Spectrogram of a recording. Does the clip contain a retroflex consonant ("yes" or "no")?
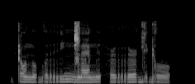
yes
